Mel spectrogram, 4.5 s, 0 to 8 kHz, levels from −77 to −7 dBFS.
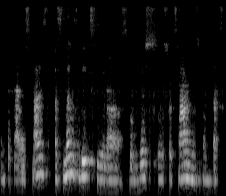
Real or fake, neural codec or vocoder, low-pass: real; none; 7.2 kHz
